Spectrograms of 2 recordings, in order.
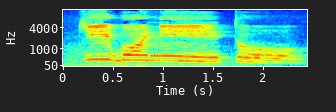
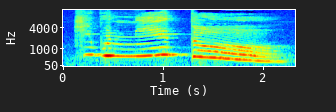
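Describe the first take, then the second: First: It sounds ironic and reproachful, scolding a mess. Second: It sounds warmly admiring, like praising a drawing.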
